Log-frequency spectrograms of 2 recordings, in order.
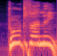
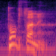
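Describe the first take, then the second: First: ٹوٹتا stressed high and sharp. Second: ٹوٹتا نہیں dropped soft and falling; quiet repeat. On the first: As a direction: lift ٹوٹتا high and punch it. (ٹوٹتا پر زور اونچی آواز میں) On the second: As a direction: let ٹوٹتا fall softly. (ٹوٹتا نہیں دھیمی آواز میں) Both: Shown as a demonstration.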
